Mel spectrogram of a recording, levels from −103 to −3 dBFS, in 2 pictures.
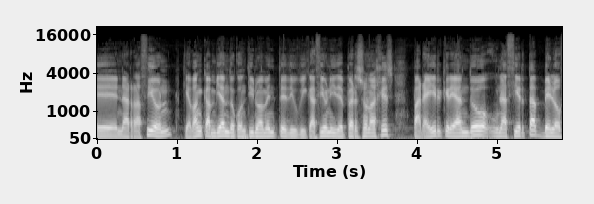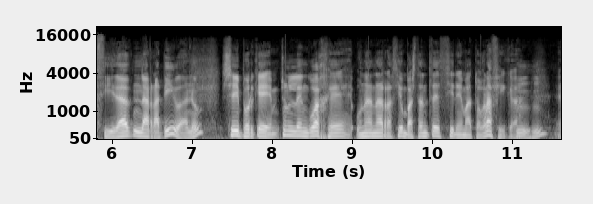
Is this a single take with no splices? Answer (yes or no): no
